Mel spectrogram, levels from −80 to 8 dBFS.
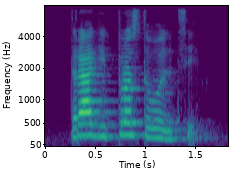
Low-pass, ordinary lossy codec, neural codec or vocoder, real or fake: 7.2 kHz; AAC, 32 kbps; none; real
